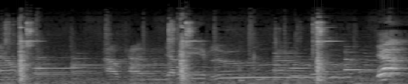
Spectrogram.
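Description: A reception desk service bell is struck several times at uneven intervals, each sharp metallic ding leaving a bright ringing tone that fades slowly between strikes.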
